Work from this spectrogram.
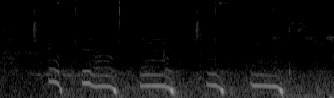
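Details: Captive wolves at the Järvsö zoo in Sweden, living beside a hotel: five clear whining yelps, each held briefly then dropping steeply in pitch, spaced about half a second apart against a quiet background.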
